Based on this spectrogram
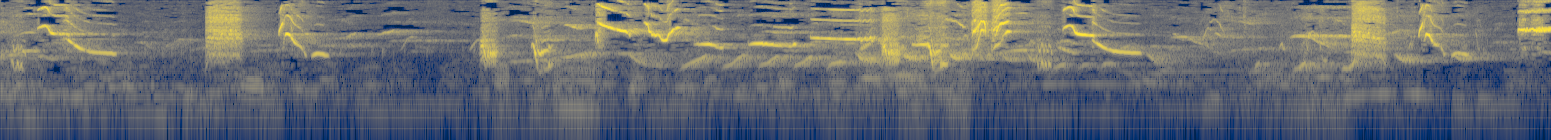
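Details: Fiery oriental magpie-robin song packed with harsh fill-in phrases, meant to provoke and train other magpie-robins; sweeping whistles, squawky rasps and busy warbled runs separated by short gaps.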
